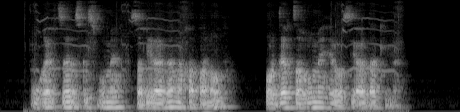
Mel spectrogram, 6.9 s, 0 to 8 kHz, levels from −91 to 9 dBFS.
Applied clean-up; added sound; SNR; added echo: neural separator model SepFormer DNS4.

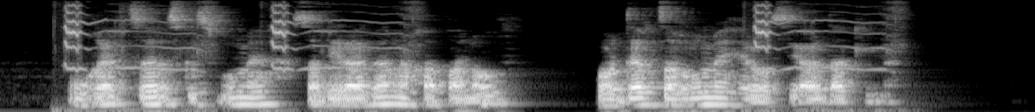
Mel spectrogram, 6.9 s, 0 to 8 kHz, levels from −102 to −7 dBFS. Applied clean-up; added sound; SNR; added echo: classical method WPE with log-MMSE.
